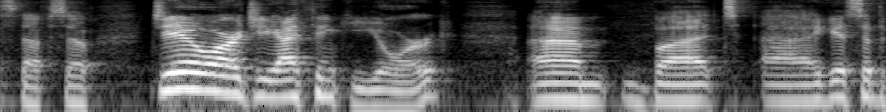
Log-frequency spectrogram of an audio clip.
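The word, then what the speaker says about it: Jorg: who I am calling York his name is spelled J o-r-g which can be ambiguous because you like when I see Jo RG I think York I think soft J maybe that's cuz you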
